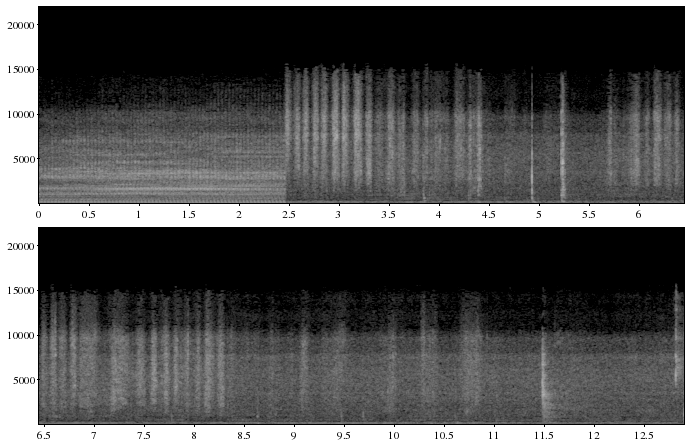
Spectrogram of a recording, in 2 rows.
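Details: Westinghouse iGen 2500 inverter generator, which previously would not start and then surged at idle, after repair. Started on choke, it settles into an even, steady beat with no misses or surging; runs clean and healthy.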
